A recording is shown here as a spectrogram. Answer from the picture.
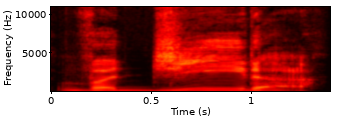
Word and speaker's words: Vegeta: yeah balls and that it's pronounced Vegeta yeah portent well like vegetable hmm you see in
